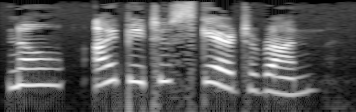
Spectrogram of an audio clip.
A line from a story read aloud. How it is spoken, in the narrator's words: Emil admitted mournfully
